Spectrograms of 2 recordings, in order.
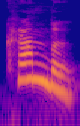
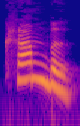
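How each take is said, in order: Both takes have the same delivery.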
